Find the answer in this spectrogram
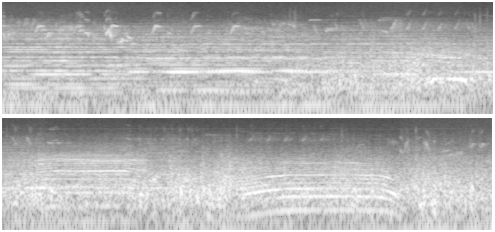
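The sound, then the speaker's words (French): Several cows moo loudly, their long, drawn-out calls overlapping one after another with hardly a pause across the whole stretch, as the cows are brought into the barn. “Puis, ils ont rentré les vaches à l'étable.”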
